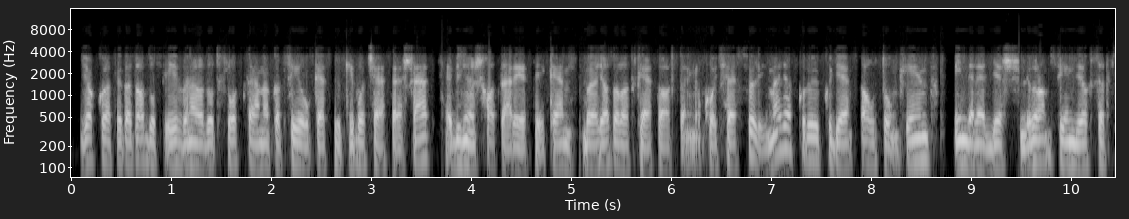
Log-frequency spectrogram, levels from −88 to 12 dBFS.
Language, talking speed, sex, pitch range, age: Hungarian, 160 wpm, male, 110-125 Hz, 40-59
